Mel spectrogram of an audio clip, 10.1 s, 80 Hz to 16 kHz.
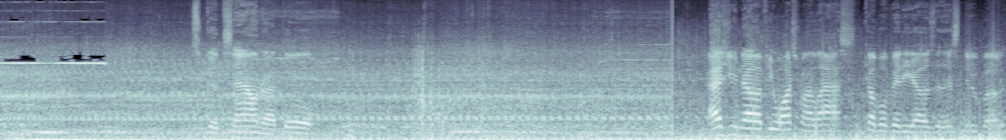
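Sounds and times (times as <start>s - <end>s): thin high beep: 0.0s - 1.1s
outboard motor idling: 0.0s - 6.7s.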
